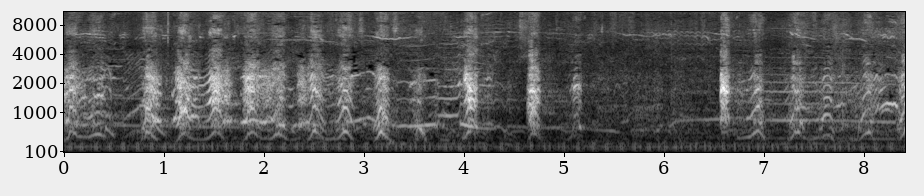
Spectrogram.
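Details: A team of Siberian huskies just before a sled race start, February 9, north of Weed, California, in Klamath National Forest; a noisy chorus of rising, wavering howls and sharp yips overlapping from many dogs, with short bursts repeating irregularly.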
